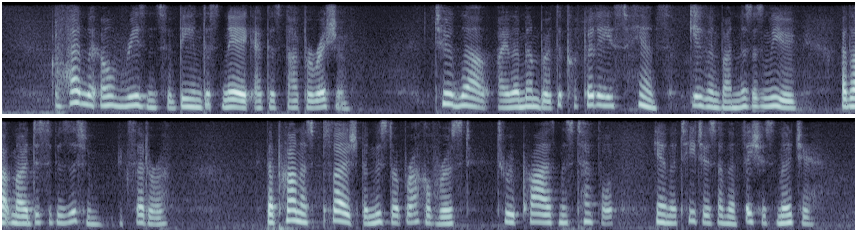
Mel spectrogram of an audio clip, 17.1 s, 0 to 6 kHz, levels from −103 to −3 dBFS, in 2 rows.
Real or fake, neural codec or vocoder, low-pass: fake; codec, 16 kHz, 0.5 kbps, X-Codec, HuBERT features, trained on balanced general audio; 5.4 kHz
